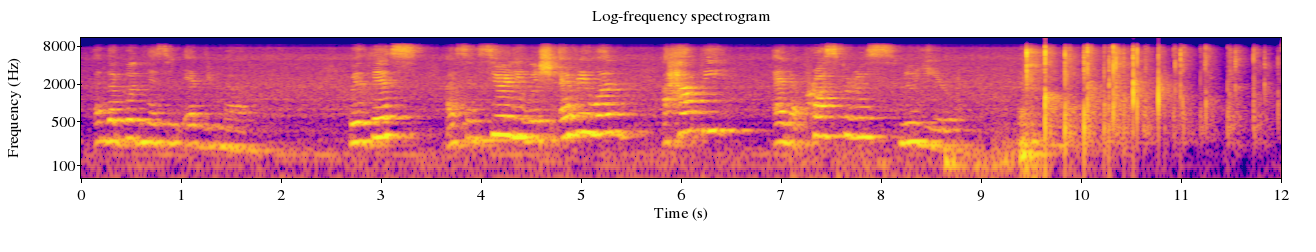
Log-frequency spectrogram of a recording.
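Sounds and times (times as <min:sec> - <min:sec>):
people applauding: 0:09.4 - 0:12.0.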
